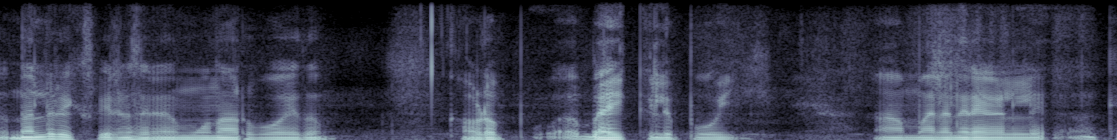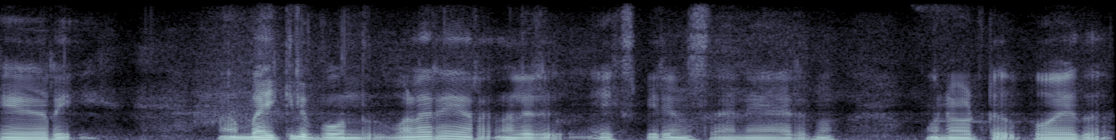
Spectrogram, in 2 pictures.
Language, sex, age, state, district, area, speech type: Malayalam, male, 30-45, Kerala, Thiruvananthapuram, rural, spontaneous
